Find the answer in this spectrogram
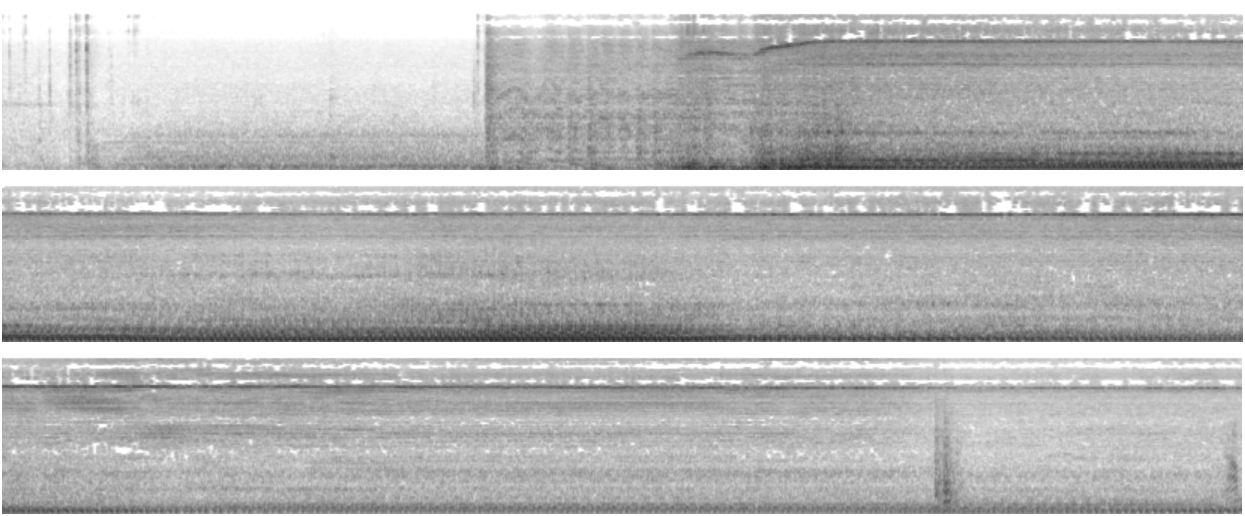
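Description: Chevy Caprice Classic engine being started after storage: it cranks, catches about six seconds in and runs at a loud fast idle, then settles to a lower idle partway through. A steady high whine runs over the engine from the moment it catches, and a single knock comes near the end.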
